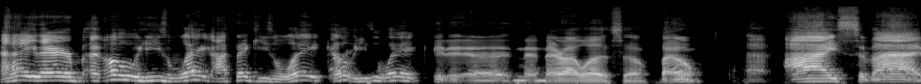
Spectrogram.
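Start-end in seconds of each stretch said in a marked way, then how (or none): 0.0-4.3 put-on, pitched-up Texas lady's voice. Recalling waking up in hospital, imitating a lady with a Texas accent. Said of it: "some lady with a Texas accent".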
